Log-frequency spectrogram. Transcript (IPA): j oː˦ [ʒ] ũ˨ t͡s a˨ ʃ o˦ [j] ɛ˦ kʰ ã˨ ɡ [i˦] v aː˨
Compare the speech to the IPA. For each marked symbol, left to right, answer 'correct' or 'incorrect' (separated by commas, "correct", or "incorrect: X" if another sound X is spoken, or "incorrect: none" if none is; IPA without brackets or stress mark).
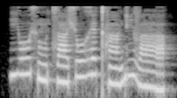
incorrect: ʃ, incorrect: ɣ, correct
